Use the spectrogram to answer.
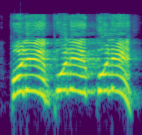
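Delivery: high, urgent calling to the police; lost man calling for help. Retold or imitated. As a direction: flag down the policeman, pitched high.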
